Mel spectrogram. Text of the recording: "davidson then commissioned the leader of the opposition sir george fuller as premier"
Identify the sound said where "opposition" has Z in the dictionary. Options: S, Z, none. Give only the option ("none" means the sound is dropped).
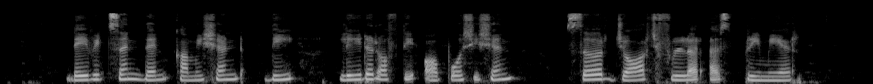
S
